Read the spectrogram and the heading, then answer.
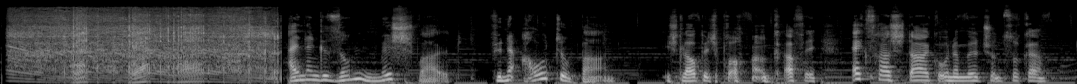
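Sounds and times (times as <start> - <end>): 
chainsaw felling trees in a forest: 0.0 - 2.9
speech: 2.9 - 10.7.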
